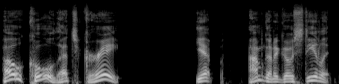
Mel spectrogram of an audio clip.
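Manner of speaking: eager player. Retold or imitated.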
